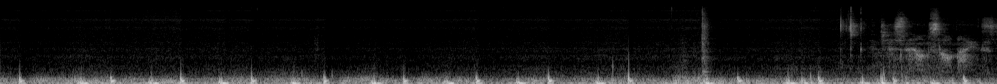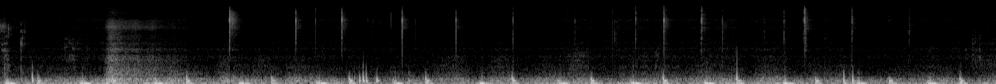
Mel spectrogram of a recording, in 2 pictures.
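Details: Heartbeat through a stethoscope after exercise, quick and strong at about 82 a minute and said to be slowing down, with faint heavy breathing in between; an ASMR recording.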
